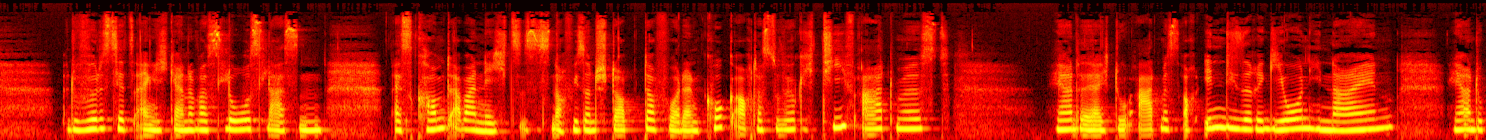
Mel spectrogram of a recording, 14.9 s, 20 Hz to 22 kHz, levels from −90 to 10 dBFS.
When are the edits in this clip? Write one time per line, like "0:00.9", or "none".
0:10.7

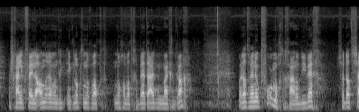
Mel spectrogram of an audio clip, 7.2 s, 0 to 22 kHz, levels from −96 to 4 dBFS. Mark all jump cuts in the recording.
0:04.6

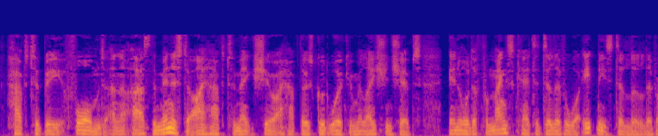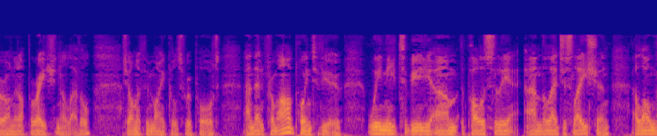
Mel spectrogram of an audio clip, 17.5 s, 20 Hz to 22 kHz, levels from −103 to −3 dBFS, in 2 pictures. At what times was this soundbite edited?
0:10.4
0:14.9

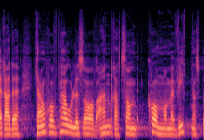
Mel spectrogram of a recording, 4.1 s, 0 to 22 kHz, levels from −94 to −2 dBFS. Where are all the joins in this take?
0:02.4

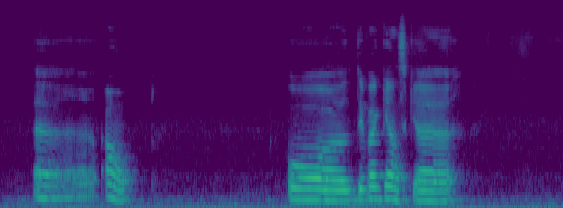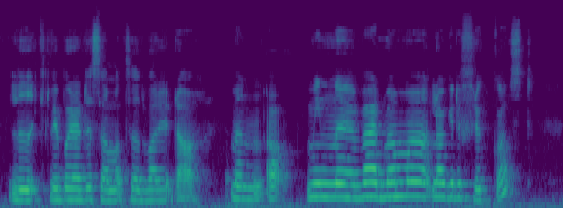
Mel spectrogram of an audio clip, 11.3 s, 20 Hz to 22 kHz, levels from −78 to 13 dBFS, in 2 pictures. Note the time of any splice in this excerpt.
0:01.0
0:07.9

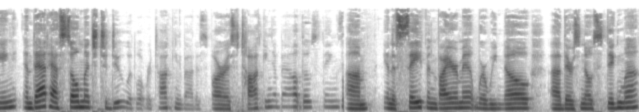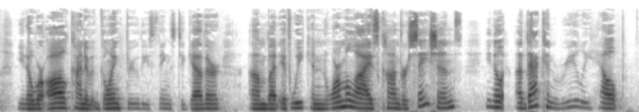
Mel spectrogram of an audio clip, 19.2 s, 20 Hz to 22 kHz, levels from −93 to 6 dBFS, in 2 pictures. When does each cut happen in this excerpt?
0:05.2
0:13.2
0:17.1

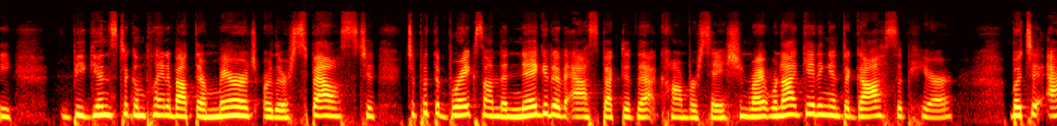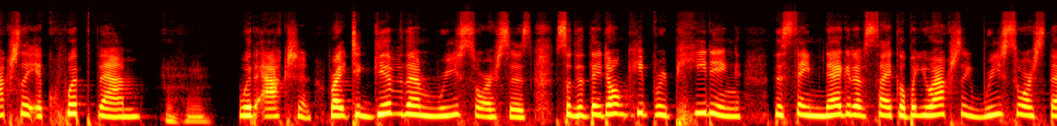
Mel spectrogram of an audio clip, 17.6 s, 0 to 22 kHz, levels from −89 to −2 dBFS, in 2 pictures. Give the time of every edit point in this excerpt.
none

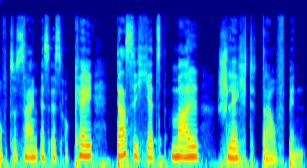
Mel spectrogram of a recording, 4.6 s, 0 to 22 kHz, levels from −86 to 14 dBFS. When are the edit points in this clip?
0:02.5

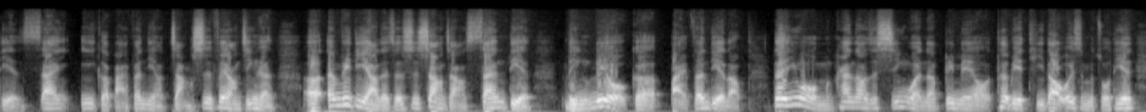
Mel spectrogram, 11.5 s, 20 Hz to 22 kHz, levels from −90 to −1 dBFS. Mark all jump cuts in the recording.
none

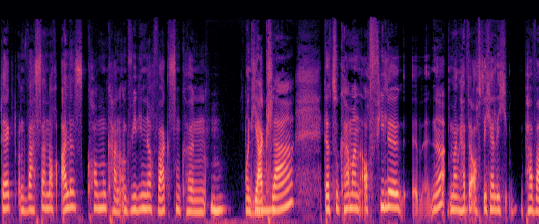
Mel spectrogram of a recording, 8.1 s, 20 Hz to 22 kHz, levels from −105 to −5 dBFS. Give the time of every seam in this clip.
0:03.1
0:06.7

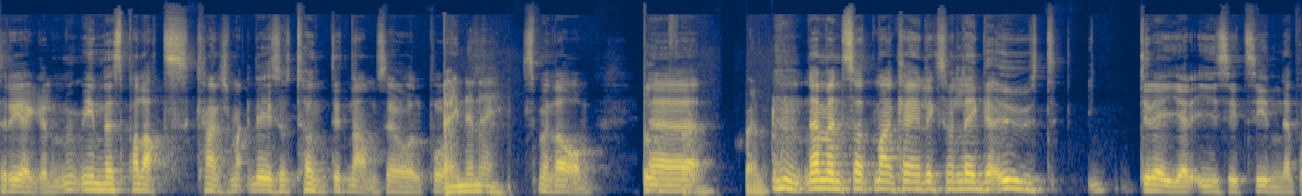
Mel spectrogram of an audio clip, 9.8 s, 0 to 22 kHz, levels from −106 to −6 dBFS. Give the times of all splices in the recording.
none

